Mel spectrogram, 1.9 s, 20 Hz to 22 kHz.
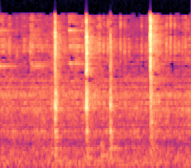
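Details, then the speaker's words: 1966 Dual P 1010 AV 52 record player playing an old record, before opening; mechanism works but no music comes through: only faint stylus ticks and crackle, and the amplifier gives no output. "Çok ince bir ses geliyor. O da iğneden gelen ses."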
